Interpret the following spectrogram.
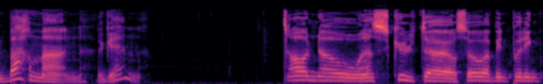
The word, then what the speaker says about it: sculpteur: Un sculpteur. Un sportif. Un peintre. Un photographe. Un journaliste. All right, so un barman. Un sculpteur. Same thing here. This P here is not pronounced. So, sculpteur, un sculpteur.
